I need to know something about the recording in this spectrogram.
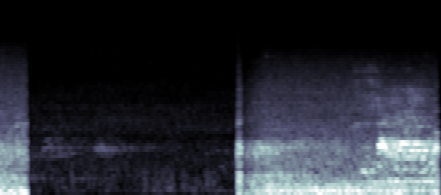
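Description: Steady rushing outdoor noise of a rainy city street with traffic, cut off abruptly about a third of a second in. Near silence follows for about two seconds, then the street noise comes back just as suddenly with a click.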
